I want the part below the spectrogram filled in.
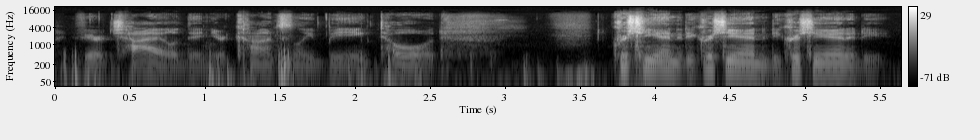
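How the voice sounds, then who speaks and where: A young man co-hosting a podcast, making his point in a calm, measured way. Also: sits low, very noisy. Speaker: podcast co-host. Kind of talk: casual chat.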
